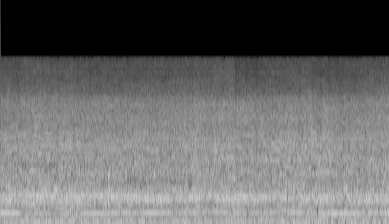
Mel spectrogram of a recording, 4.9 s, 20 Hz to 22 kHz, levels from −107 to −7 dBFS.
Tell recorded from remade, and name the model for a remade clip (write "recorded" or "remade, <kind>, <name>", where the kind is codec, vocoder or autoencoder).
remade, codec, SNAC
